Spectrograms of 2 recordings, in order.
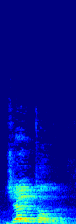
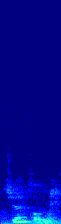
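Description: First: The word is said loudly. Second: The word is said softly.

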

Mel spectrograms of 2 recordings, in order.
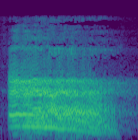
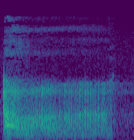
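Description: First: The growl is louder. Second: The growl is quieter.

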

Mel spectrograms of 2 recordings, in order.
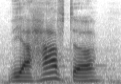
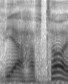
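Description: First: The stress is on the next-to-last syllable. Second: The stress is on the final syllable. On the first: It describes something done in the past. "Mila el, mila ra, via hafta. It's past tense" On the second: It is a command for the future. "but it's via hafta, it's future tense"

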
